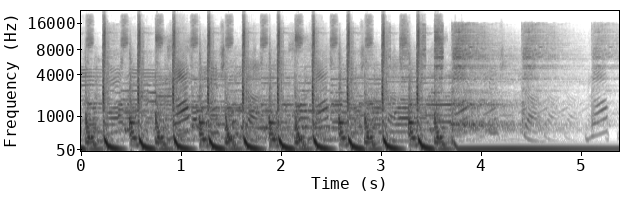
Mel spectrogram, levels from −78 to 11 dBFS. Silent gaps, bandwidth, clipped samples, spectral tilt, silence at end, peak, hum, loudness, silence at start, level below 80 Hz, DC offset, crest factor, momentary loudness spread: none; over 20 kHz; 2%; -4.5 dB/octave; 0 s; 0 dBFS; none; -7 LUFS; 0 s; -16 dBFS; under 0.1%; 8 dB; 12 LU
